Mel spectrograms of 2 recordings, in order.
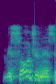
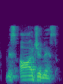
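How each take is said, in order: First: "misogynist" with a long O, mi-SOH-juh-nist; wrong vowel demo. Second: "misogynist" with an open AH, mi-SAH-juh-nist; correct vowel demo. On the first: Teacher shows how not to say misogynist, long O. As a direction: say the second syllable of "misogynist" as "soh". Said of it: "So it's not misogynist". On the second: Teacher corrects the word misogynist, open AH vowel. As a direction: say the second syllable of "misogynist" as "sah". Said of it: "it's misogynist". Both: Shown as a demonstration.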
